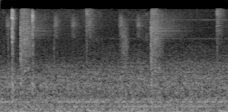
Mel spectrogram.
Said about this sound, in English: Man, the car is really loud, man. It's crazy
